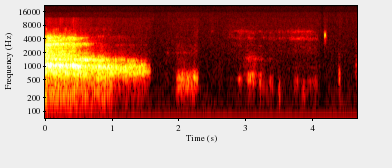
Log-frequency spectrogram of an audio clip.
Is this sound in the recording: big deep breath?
yes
